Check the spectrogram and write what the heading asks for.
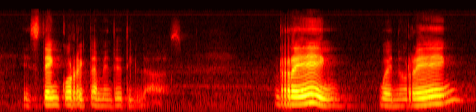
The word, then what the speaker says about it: rehén: correctamente tildadas re bueno rehén es una palabra que es hay un gato la h no cuenta entonces hay dos sílabas hay un gato hay dos sílabas re y al haber dos sílabas puedo decir que esa aguda la aguda que terminen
